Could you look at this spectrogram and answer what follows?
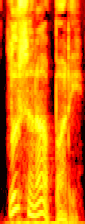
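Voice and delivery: high-pitched start, dropping on the last word; mildly nervous forced cheer. A narrator's reading. Chad tells Edwin to loosen up, nervously. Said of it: "said Chad nervously".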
